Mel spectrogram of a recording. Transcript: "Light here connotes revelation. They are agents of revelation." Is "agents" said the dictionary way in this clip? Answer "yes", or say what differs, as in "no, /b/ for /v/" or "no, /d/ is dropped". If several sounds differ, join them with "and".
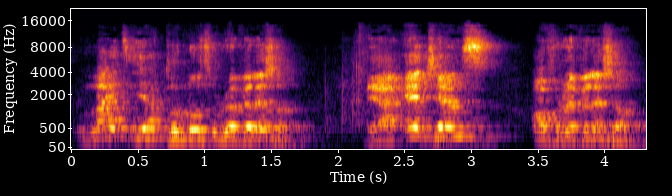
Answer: yes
